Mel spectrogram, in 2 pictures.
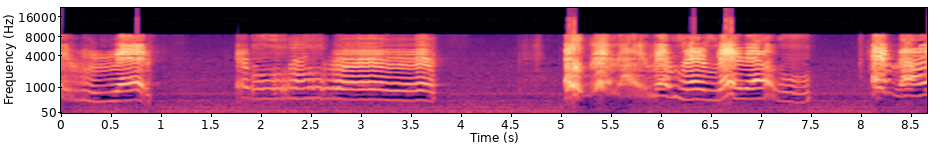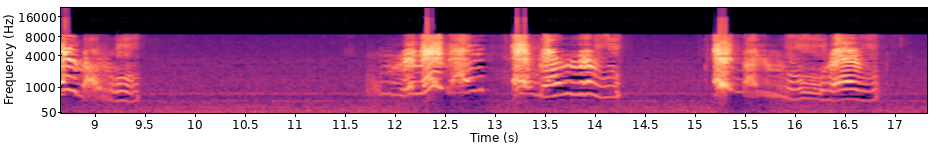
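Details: Little puppy trying to bark, producing high wavering whines and squeaky yips in short bursts of one to two seconds, repeated with brief pauses, sounding more like crying than barking.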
